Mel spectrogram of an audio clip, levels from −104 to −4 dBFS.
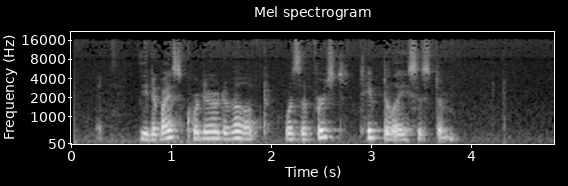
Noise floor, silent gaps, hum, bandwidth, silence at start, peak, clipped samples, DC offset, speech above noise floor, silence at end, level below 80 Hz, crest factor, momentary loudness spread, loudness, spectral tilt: -63 dBFS; none; none; 17 kHz; 0.25 s; -6 dBFS; under 0.1%; under 0.1%; 40 dB; 1 s; -66 dBFS; 18 dB; 9 LU; -24 LUFS; -5 dB/octave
